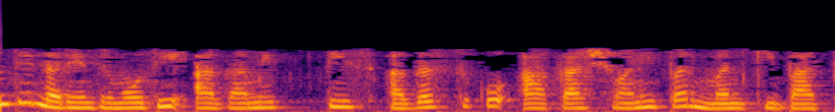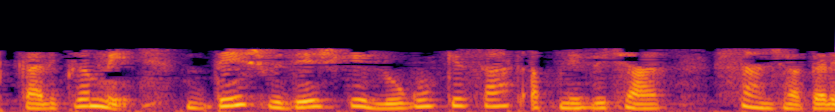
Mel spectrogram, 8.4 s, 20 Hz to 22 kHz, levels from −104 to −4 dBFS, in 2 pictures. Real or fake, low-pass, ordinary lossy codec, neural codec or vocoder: real; 3.6 kHz; MP3, 16 kbps; none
